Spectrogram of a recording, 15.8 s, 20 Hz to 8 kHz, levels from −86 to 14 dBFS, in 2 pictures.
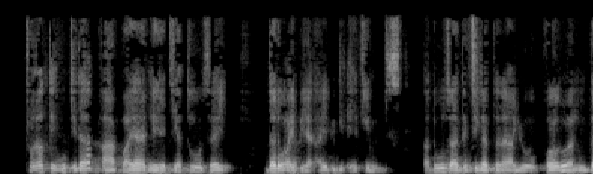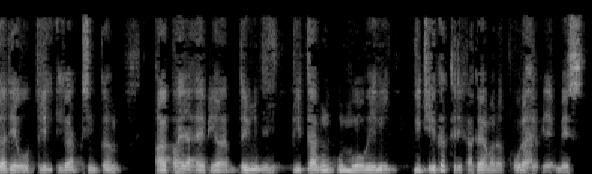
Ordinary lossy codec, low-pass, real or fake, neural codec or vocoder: MP3, 32 kbps; 7.2 kHz; fake; codec, 16 kHz in and 24 kHz out, 0.6 kbps, FireRedTTS-2 codec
